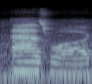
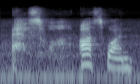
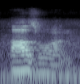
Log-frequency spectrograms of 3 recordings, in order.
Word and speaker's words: Aswan: We went from Aswag, and then it was like 3. How you say it? Aswan. Aswan.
